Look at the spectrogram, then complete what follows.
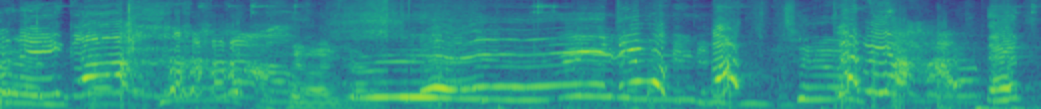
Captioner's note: laughs; squealing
